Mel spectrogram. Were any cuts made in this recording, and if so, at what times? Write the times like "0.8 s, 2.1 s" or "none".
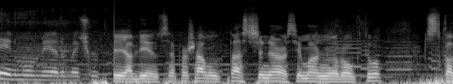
1.0 s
